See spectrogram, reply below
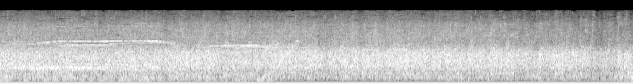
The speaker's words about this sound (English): maybe you just keep your applause for the end so I don't cut into other people's time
